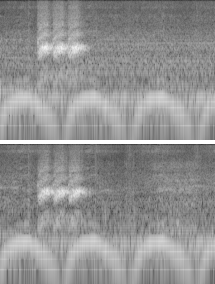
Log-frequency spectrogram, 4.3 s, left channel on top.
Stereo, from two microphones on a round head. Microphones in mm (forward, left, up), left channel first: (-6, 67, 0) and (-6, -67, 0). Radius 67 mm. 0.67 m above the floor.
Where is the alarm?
85° left, 7 m.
